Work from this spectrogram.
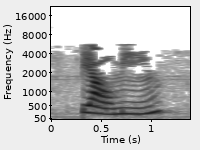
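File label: "表明", Mandarin Chinese; chinese-flashcards; hsk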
